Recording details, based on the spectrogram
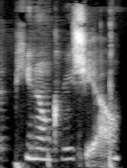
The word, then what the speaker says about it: Pinot Grigio: It's a Pinot Grigio.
